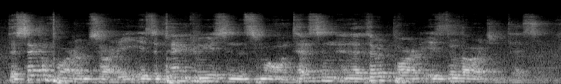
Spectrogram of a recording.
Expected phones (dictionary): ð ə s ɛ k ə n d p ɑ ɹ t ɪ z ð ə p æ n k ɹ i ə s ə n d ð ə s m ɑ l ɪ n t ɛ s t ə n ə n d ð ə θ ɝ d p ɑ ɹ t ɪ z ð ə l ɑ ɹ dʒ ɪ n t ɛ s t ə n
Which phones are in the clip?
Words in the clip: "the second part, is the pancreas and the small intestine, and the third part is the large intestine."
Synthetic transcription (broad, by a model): ð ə s ɛ k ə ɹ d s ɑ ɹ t ɪ z ð ə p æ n k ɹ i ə ə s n ð ə s m ɑ l ɪ n t ɛ s t ə n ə n ð ə θ ɝ d p ɑ ɹ t ɪ z ð ə l ɑ ɹ dʒ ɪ n t ɛ s t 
